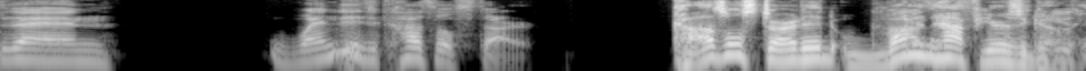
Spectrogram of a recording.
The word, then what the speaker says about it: Cauzle: Cauzle started 1.5 years ago. Excuse me, Yeah. Cauzle.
